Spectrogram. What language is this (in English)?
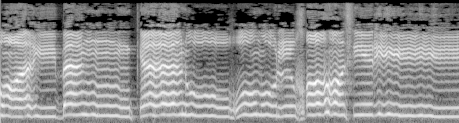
Arabic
